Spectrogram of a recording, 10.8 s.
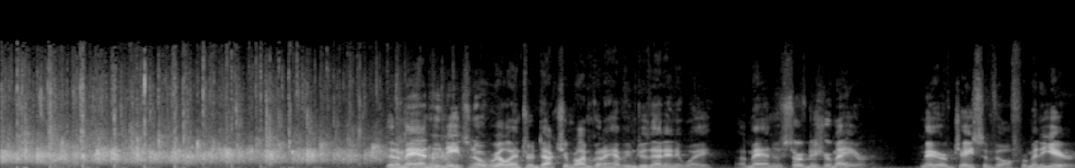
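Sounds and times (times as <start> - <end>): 
audience applause: 0.0 - 4.8
speech: 3.9 - 10.7.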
